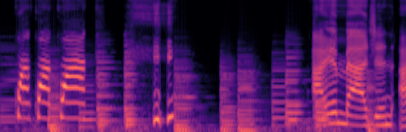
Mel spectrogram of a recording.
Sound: laughing

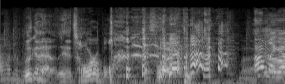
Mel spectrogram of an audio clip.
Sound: laughs

